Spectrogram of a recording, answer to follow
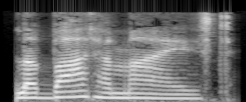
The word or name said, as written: lobotomized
